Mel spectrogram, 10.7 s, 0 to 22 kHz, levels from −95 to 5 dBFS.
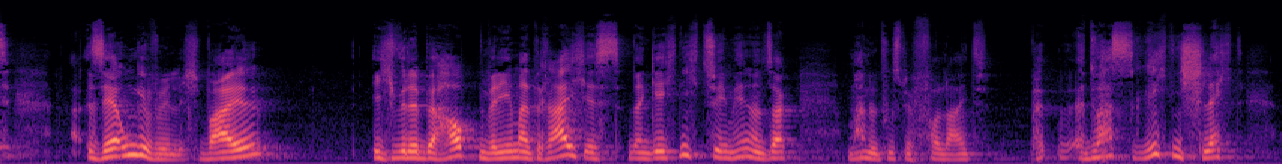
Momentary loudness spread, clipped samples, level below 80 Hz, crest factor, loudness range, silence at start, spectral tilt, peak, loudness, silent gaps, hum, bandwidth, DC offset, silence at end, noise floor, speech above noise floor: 18 LU; under 0.1%; -72 dBFS; 20 dB; 9 LU; 0 s; -6 dB/octave; -8 dBFS; -28 LUFS; none; none; 13 kHz; under 0.1%; 0.45 s; -66 dBFS; 39 dB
